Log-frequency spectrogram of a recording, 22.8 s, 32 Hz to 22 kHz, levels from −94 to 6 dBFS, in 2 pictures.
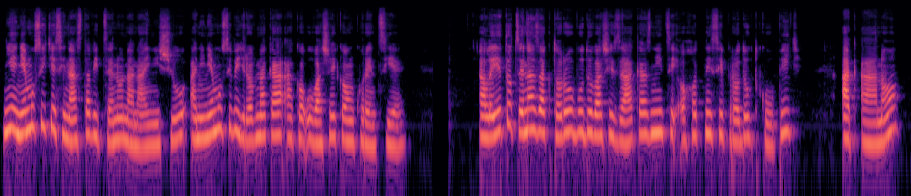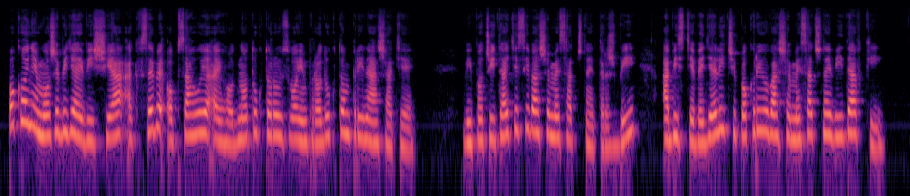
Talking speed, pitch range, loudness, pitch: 155 wpm, 200-260 Hz, -27 LUFS, 230 Hz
